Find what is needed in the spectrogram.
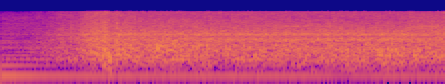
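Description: Steady background noise, a low hiss with a faint hum, that comes up about a second in after the last of a louder sound fades out.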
